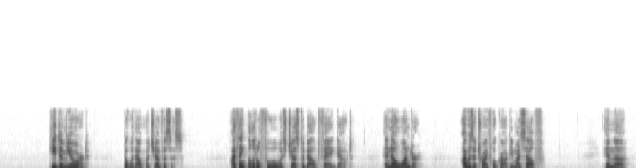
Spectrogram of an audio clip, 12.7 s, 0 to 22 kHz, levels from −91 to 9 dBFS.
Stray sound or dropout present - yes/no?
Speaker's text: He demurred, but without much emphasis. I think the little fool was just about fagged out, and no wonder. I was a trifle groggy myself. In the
no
